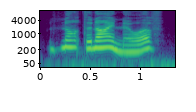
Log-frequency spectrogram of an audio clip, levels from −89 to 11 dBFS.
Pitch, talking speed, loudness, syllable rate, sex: 215 Hz, 220 wpm, -17 LUFS, 6.0 syllables/s, female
